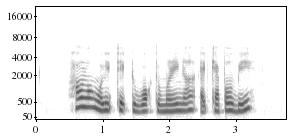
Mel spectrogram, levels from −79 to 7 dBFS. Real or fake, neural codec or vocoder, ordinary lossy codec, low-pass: fake; autoencoder, 48 kHz, 128 numbers a frame, DAC-VAE, trained on Japanese speech; Opus, 24 kbps; 7.2 kHz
